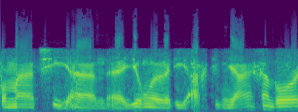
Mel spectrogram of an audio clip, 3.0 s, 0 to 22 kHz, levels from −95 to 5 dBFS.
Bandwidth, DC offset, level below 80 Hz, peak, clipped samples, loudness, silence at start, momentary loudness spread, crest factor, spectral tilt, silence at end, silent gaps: 9.6 kHz; under 0.1%; -54 dBFS; -2 dBFS; under 0.1%; -13 LUFS; 0 s; 3 LU; 12 dB; -6.5 dB/octave; 0 s; none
